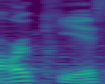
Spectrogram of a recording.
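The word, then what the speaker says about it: Arceus: is the arguments for archus as the proper pronunciation is simply the fact that every official piece of English media pronounces the name as archus by archus archus archus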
